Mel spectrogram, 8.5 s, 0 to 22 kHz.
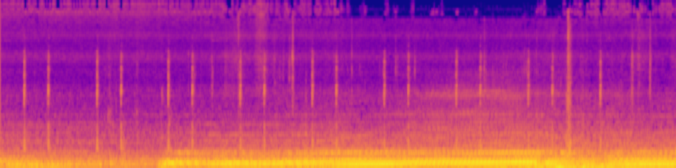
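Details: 2018 Mustang GT V8 at cold start after an oil change to Motorcraft 5W-30 synthetic blend: low idle rumble with light metallic tapping about three times a second. Owner suspects piston slap and feels the oil quieted it; not confirmed.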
